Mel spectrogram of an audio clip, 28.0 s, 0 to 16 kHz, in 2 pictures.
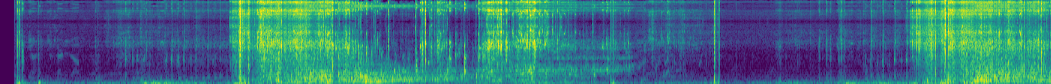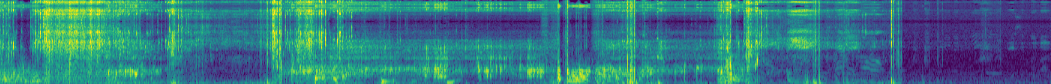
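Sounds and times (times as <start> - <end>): splash into swimming pool: 3.1 - 9.2, 12.1 - 24.4
muffled underwater rushing and bubbling: 3.4 - 8.6, 12.4 - 24.4.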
